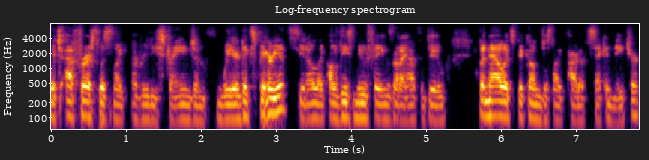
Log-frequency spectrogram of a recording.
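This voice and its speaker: Fairly low-pitched man with an Irish accent, at a fairly quick pace. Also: dry, close sound with no echo. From Ireland. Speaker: English teacher abroad. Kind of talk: interview. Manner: casual, hesitant with fillers.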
